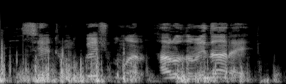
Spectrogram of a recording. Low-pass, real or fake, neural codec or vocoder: 7.2 kHz; real; none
